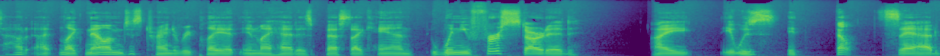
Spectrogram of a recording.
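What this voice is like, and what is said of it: Midwestern American accent. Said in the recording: “Good old Midwestern accent does that again”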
